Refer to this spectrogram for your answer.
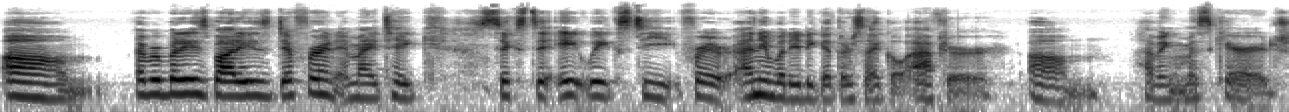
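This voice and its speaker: A woman talks at a fairly quick pace in a fairly high voice. Her intonation stays fairly even. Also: big swings in loudness. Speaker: vlogger. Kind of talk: personal testimony vlog. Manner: hesitant, many fillers.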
